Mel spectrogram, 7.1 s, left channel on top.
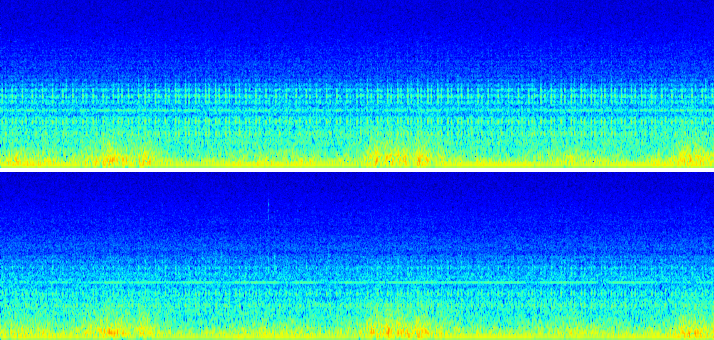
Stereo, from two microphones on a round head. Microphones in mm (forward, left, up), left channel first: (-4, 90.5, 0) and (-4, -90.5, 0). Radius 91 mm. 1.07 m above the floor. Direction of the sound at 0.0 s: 70° left (ahead or behind).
